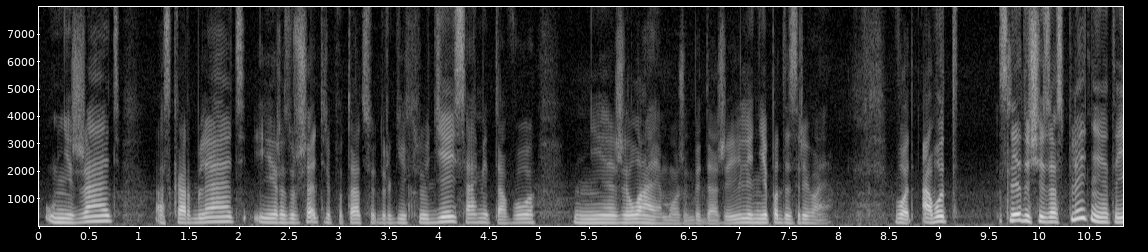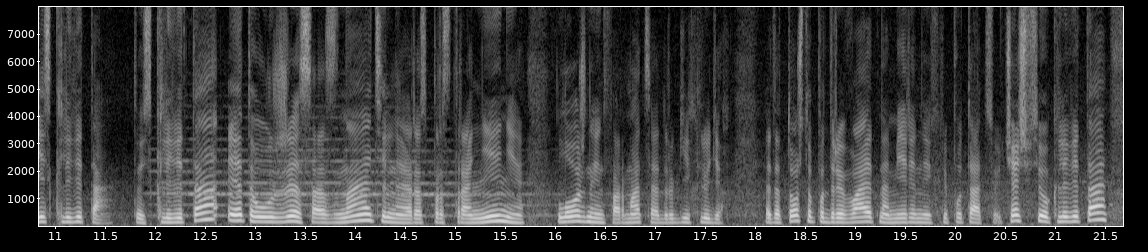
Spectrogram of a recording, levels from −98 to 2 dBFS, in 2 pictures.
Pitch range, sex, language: 140-180 Hz, male, Russian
